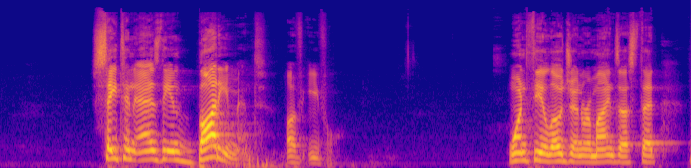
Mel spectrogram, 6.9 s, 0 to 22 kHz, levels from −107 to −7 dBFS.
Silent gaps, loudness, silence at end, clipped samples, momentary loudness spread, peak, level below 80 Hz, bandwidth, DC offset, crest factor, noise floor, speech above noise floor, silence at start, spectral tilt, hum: none; -22 LUFS; 0.3 s; under 0.1%; 22 LU; 0 dBFS; -56 dBFS; 16.5 kHz; under 0.1%; 24 dB; -80 dBFS; 58 dB; 0.95 s; -3.5 dB/octave; none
